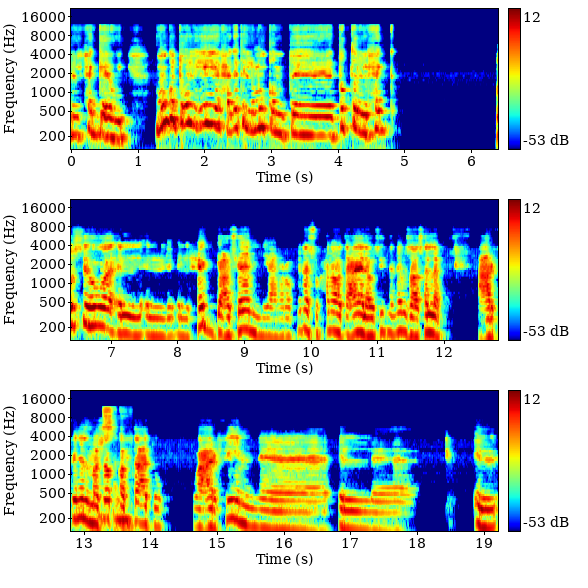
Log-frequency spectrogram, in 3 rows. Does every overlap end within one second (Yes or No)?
Yes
